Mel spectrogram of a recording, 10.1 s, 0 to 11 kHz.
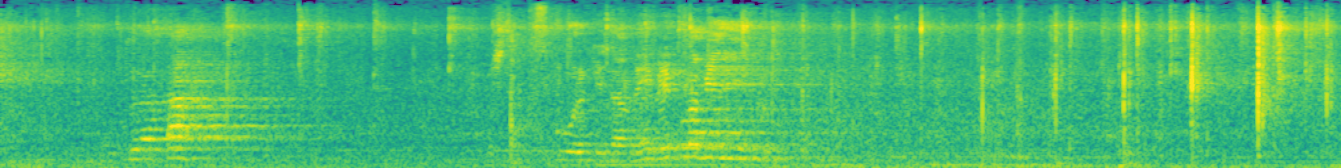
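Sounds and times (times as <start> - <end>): footsteps on concrete: 0.0 - 10.0.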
